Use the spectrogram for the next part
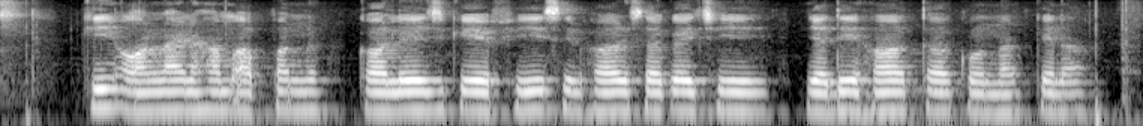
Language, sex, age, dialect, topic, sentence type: Maithili, male, 51-55, Bajjika, banking, question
